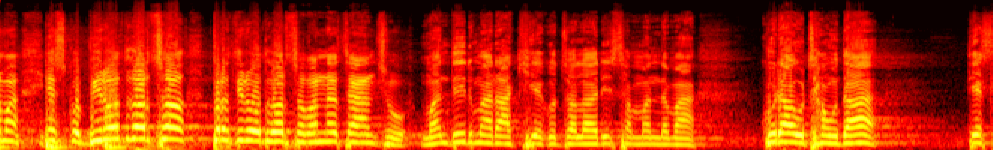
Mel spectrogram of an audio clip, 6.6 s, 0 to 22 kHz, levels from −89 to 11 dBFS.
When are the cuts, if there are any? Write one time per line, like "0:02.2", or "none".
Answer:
0:02.7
